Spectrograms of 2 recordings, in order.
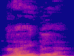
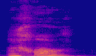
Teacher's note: the back of the tongue touching, or almost touching, the soft palate, that is the back part of the roof of your mouth.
